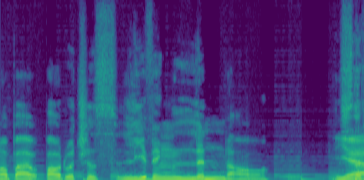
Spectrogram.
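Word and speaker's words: Lyndow: didn't even know about about, which is Leaving Lindal. Yes, is that how you pronounce it?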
